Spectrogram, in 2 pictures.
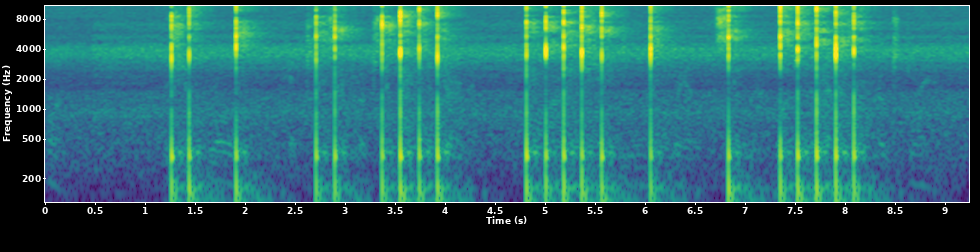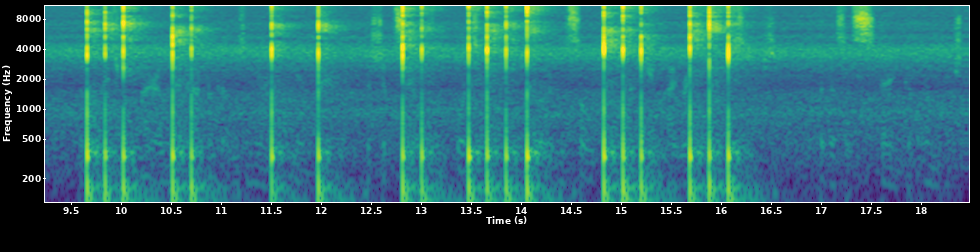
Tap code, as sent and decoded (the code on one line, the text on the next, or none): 2-1 2-4 5-1 1-5 / 3-2 1-1 2-4 3-3
FIVE MAIN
